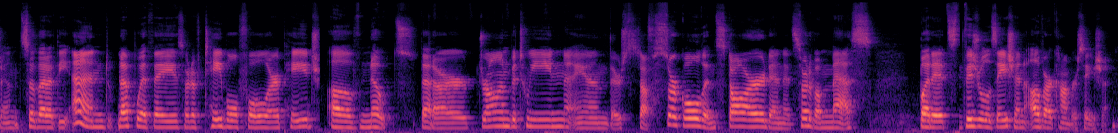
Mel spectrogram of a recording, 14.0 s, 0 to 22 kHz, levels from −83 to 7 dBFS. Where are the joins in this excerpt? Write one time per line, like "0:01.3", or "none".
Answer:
0:01.5
0:04.0
0:05.2
0:12.0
